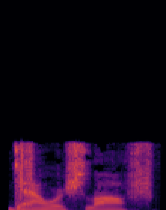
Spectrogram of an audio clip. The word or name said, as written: dauerschlaf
